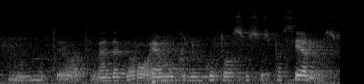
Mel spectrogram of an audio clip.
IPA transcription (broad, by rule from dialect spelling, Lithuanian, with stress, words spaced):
ˈnʊ tɐɪ ˈʋɐ tɐɪ ˈmʲɛs dʲɛklˠɐˈruɔjɛm ˈuːkʲɪnʲɪŋkuː ˈtuɔs ʋʲɪˈsʊs pɐˈsʲeːlʲʊs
